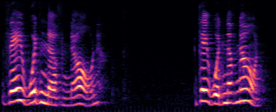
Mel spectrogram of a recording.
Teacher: we pronounce the D and then we connect the D next to the N and then the O disappears but the tea also disappears watch this we say couldnt and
